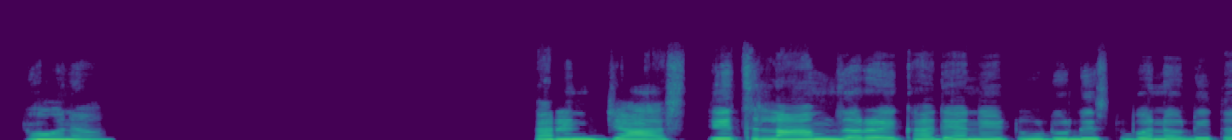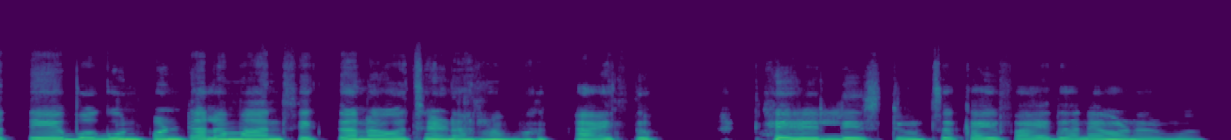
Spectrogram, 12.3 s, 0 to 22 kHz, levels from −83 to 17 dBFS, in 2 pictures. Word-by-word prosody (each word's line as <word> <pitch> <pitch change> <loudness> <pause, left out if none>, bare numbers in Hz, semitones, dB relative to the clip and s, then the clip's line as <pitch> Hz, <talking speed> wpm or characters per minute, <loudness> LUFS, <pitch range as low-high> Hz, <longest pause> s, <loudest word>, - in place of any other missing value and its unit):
हो 240 +1 +5
ना. 210 -7 +1 2.2
कारण 250 +4 +4
जास्तीच 220 - 0
लांब 275 -1 +4
जर 275 0 +2
एखाद्याने 245 -1 +1
टू-डू 235 -1 0
लिस्ट 240 -2 0
बनवली 210 -1 0
तर 225 - -3
ते 230 +1 +1
बघून 250 +1 +2
पण 265 -1 +2
त्याला 255 -1 0
मानसिक 235 +2 0
तणावच 235 +1 +1
येणार 210 -6 +1
ना. 225 - +2
मग 220 0 -4 0.2
काय 215 0 -1
तो 235 - -2
ते 260 +5 -6 0.2
लिस्टिंगचा 220 +1 -2 0.2
तुमचा 230 - -11
काही 230 -1 -2
फायदा 210 +5 -4
नाही 290 -1 -4
होणार 195 -6 -1
मग. 175 0 -8
235 Hz, 145 wpm, -22 LUFS, 215-255 Hz, 2.2 s, हो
